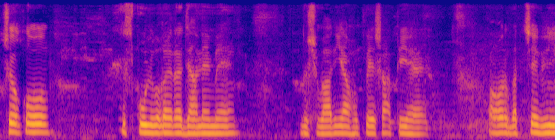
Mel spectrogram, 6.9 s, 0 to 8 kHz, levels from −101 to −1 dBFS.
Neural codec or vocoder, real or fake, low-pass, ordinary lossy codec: codec, 16 kHz in and 24 kHz out, 1.1 kbps, FireRedTTS-2 codec; fake; 7.2 kHz; none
